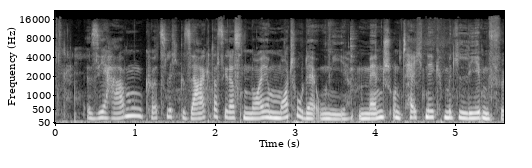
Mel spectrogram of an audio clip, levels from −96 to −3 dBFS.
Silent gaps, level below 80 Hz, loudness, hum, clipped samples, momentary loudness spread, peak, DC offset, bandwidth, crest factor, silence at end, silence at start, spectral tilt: none; -36 dBFS; -17 LUFS; none; under 0.1%; 8 LU; -2 dBFS; under 0.1%; 17 kHz; 16 dB; 0 s; 0 s; -6 dB/octave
